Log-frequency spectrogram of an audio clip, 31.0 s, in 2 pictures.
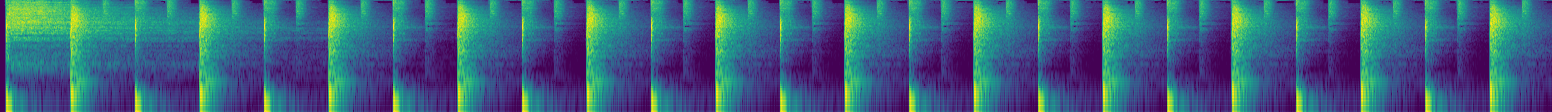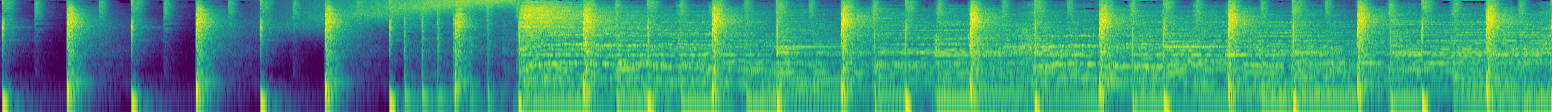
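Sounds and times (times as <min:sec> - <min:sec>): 
eighties drum beat: 0:00.0 - 0:31.0.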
